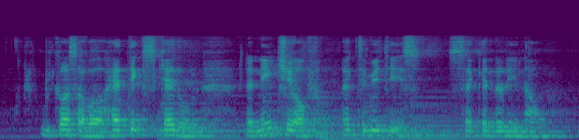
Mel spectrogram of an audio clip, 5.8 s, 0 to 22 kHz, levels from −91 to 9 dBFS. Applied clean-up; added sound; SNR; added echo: none; Piano; 16 dB; reverberation time 2.1 s.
